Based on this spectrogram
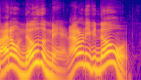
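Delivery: high-pitched, loud, emphatic, insistent voice. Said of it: "he denied it with an oath".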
